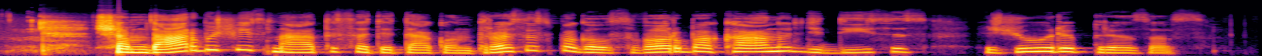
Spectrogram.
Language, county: Lithuanian, Klaipėda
